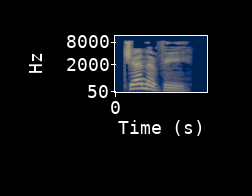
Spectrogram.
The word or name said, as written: genivee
